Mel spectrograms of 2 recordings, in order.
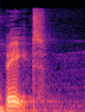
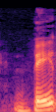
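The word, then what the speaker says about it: בית: things it's in the contract States so it's pronounced bait okay bait let him means House of bread and that's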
